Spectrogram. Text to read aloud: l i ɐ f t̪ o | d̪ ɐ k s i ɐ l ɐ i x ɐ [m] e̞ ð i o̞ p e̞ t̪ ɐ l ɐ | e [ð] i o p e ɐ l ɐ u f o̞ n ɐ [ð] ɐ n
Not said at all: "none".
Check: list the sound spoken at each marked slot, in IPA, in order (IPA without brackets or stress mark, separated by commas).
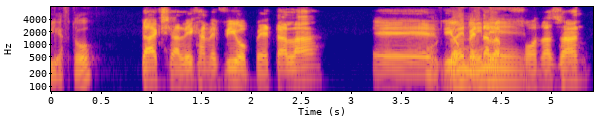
n, ð, z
